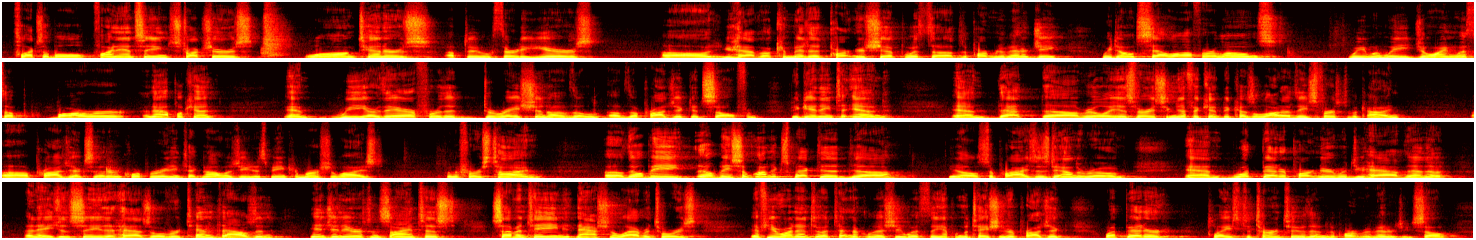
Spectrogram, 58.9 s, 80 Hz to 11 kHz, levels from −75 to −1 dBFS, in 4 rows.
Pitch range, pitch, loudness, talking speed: 150-175 Hz, 165 Hz, -18 LUFS, 145 wpm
